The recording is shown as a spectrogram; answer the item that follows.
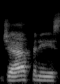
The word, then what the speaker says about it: Japanese: we don't like 2 stressed syllables next to each other. Yeah, in fact, let me do this let me write it the right way. So we're going to say Japanese.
